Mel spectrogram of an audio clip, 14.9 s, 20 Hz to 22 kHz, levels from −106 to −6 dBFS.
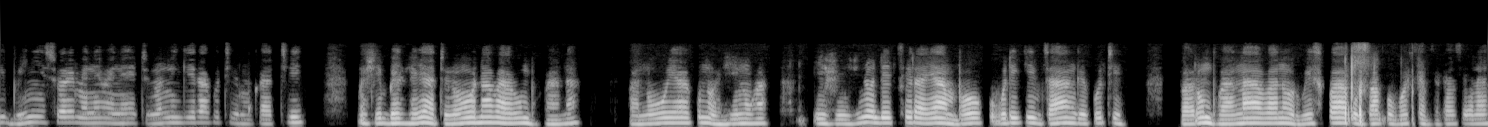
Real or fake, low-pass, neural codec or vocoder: real; 5.4 kHz; none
